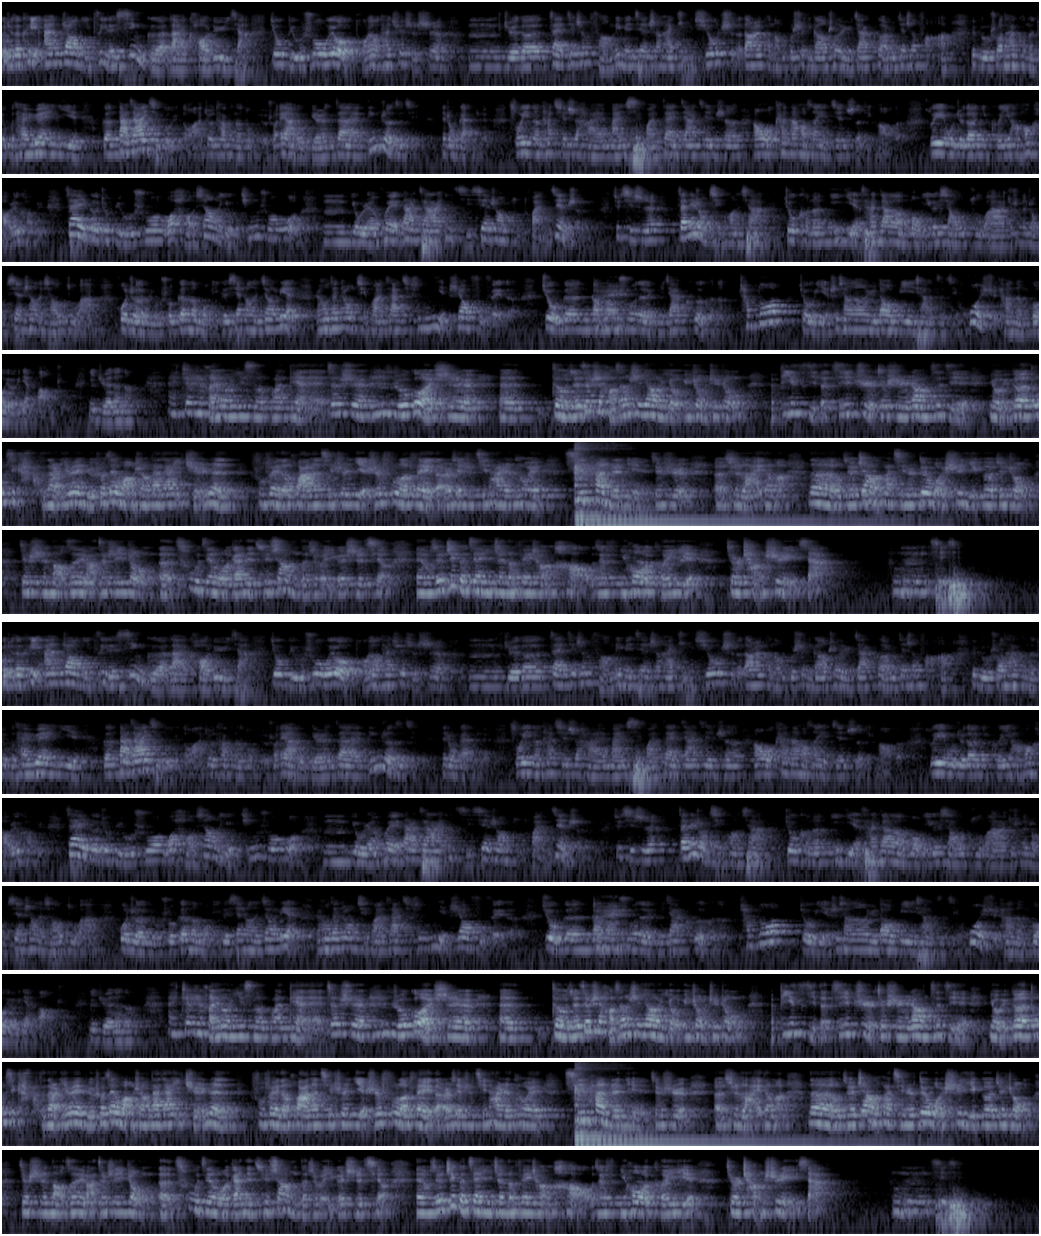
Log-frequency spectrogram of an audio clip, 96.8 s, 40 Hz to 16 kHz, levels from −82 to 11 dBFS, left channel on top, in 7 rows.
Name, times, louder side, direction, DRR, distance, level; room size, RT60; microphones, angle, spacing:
voice 1, 0.0-19.3 19.7-34.4 34.7-35.4 35.6-36.4 36.7-37.8 38.1-51.8 52.1-56.0 56.3-57.1 60.2-60.7 75.9-76.3 80.6-80.8 89.4-89.8 91.4-92.2 94.9-95.7, left 1 dB, 60° left, 3 dB, 0.6 m, -40 dB
voice 2, 49.4-49.8 57.3-62.2 62.6-65.4 65.7-94.0 94.8-95.0, right 2 dB, 30° right, 3 dB, 0.5 m, -35 dB
sound 1, 76.8-80.1 80.5-80.7, equal, 85° left, 1.5 m, -41 dB
5.5 x 2.5 x 2.6 m, 1.1 s
head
